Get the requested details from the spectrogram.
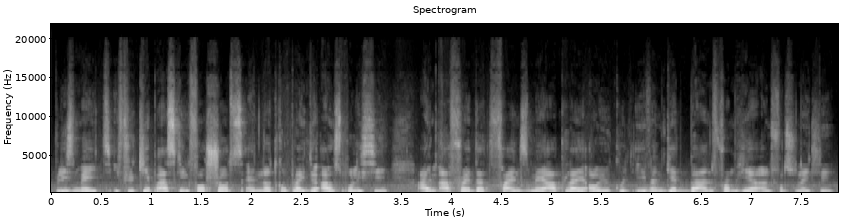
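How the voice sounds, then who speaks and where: Guy doing a formal bartender bit, hoarse, apologetic, kinda high. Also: moderate pace, few pauses, a little mellow, slight background noise, lightly acted. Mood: firm. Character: polite young male bartender refusing drinks.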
